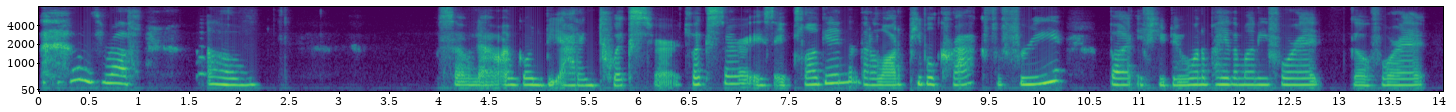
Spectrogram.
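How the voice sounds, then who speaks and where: A woman's voice: on the high side, steady tone, measured pace, vocal fry. A tired, exhausted-sounding woman with allergy congestion narrates a tutorial in a casual, self-deprecating way. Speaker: video editing tutorial presenter.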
